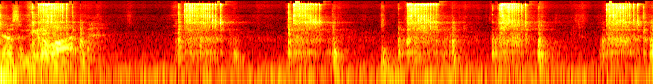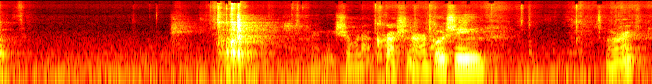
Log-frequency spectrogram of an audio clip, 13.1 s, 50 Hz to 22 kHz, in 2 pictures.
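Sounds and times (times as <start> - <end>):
ratcheting wrench clicking: 1.8 - 6.8.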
